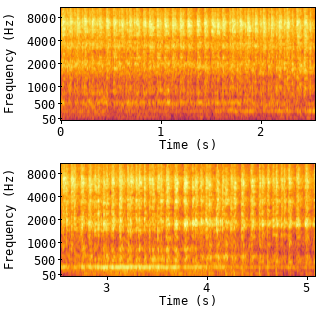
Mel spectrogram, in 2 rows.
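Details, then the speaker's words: Yamaha Banshee 350 two-stroke quad, first start after full top and bottom end rebuild and new clutch, on choke: fast crackly idle climbing and hanging high instead of settling; idle suspected set too high, not confirmed. "The idle might be too high. Sounds a lot better though. Good. Never idle like that before."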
